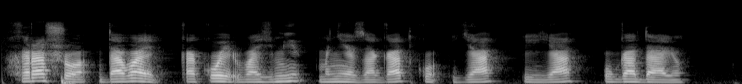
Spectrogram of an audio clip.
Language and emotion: Russian, neutral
